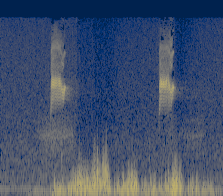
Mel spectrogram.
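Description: Common nighthawk giving two nasal, buzzy peent calls about two seconds apart, over a low rumble that runs between and under them.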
